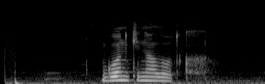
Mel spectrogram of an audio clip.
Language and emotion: Russian, neutral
